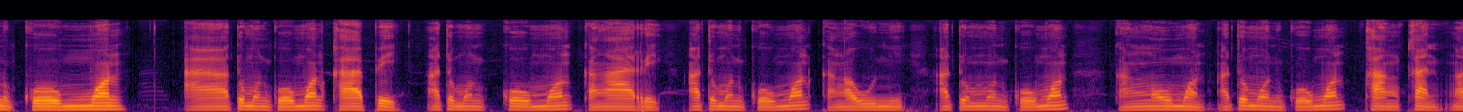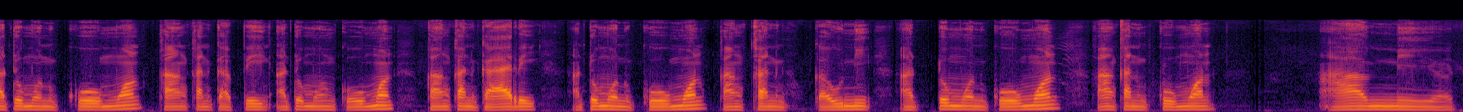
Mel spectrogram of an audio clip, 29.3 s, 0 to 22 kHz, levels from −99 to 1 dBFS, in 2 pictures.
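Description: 4-bit ADPCM compression runs through this speech clip from start to finish. Each sample is stored as a coarse 4-bit step away from a predicted value, with the step size adapting as the signal moves. The result is a plainly audible gritty hiss that rises and falls with the speech level, plus roughness on sharp onsets where the step cannot grow quickly enough. Nothing is present above 10.6 kHz, which fits a sample rate near 22 kHz and a data rate of roughly 88 kbps.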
